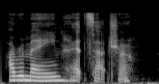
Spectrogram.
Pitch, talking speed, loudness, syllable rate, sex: 175 Hz, 115 wpm, -20 LUFS, 3.3 syllables/s, female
